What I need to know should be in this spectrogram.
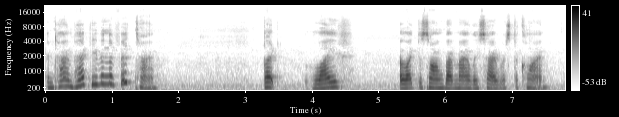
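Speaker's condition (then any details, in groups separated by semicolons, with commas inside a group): Cerebral palsy; speech noticeably atypical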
